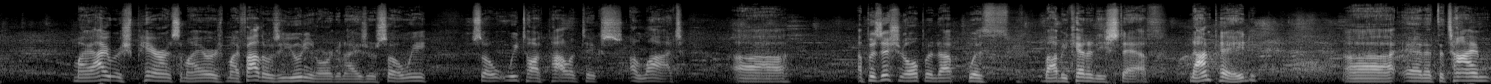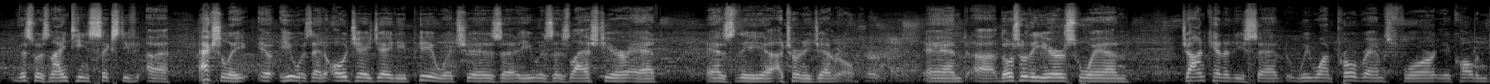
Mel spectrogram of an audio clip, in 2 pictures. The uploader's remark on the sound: Sit down for a pre-quarantine conversation and drink at The Hamilton. Sit down for a pre-quarantine conversation and drink at The Hamilton.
